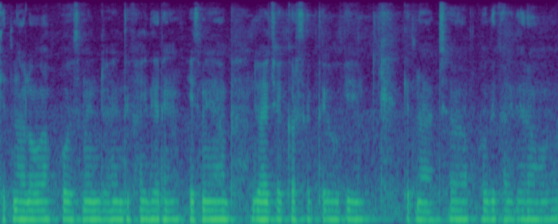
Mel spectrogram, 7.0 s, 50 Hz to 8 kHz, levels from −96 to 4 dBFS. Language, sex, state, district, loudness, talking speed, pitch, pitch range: Hindi, male, Uttar Pradesh, Gorakhpur, -33 LUFS, 205 wpm, 115 Hz, 115-120 Hz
